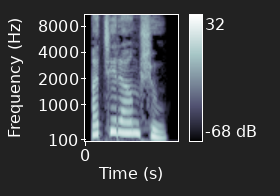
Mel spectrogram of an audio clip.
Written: ಅಚಿರಾಂಶು

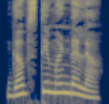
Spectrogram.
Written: ಗಭಸ್ತಿಮಂಡಲ

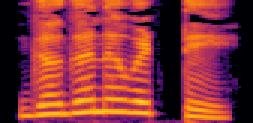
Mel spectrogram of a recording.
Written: ಗಗನವಟ್ಟೆ

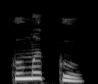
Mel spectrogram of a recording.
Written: ಕುಮಕ್ಕು

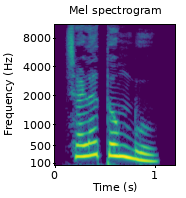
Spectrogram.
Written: ಚಳತೊಂಬು

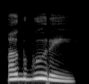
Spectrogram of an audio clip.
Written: ಅಗ್ಗುರಿ

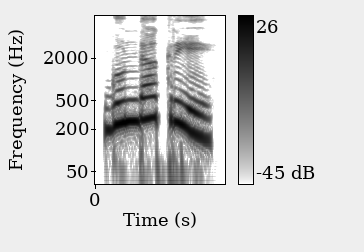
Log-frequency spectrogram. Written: ಗುಂಡಾಕ್ರಿಯೆ

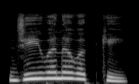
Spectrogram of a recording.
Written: ಜೀವನವಕ್ಕಿ

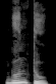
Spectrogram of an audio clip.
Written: ಗುಂತು

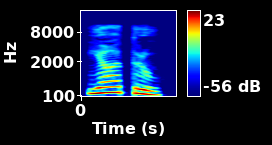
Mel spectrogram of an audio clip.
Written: ಯೋತ್ರ

